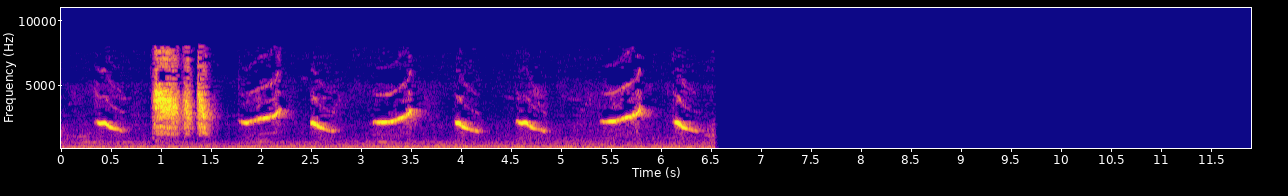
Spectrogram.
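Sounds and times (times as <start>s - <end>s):
long-tailed shrike whistling: 0.4s - 6.4s.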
